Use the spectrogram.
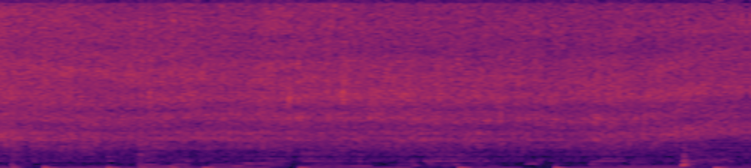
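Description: Tomatoes sauté in a pan for a chicken and mung bean dish, a constant bright frying hiss with some stirring clatter, fairly quiet and close, and no one speaks.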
